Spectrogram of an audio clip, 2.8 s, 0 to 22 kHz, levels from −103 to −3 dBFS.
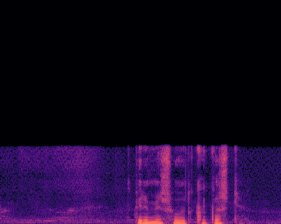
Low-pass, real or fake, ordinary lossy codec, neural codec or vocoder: none; fake; none; codec, 16 kHz, 6 kbps, DAC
